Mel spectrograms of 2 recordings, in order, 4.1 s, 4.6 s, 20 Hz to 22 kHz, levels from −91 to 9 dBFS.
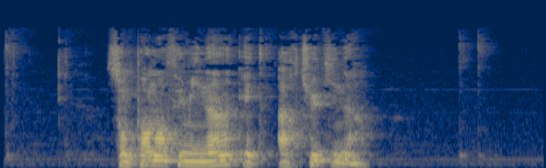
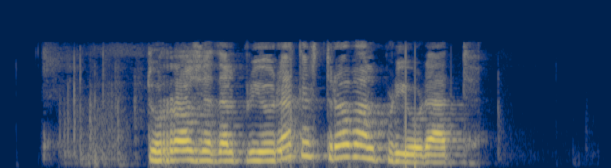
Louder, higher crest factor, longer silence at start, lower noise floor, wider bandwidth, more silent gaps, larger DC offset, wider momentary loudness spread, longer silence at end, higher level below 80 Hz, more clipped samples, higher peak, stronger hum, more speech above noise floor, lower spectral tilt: second, -19 LUFS vs -12 LUFS; first, 18 dB vs 12 dB; second, 0.8 s vs 1.1 s; second, -61 dBFS vs -76 dBFS; first, 10.5 kHz vs 8.2 kHz; neither; neither; first, 10 LU vs 4 LU; first, 1.35 s vs 1 s; first, -46 dBFS vs -52 dBFS; neither; about the same, -2 dBFS vs -2 dBFS; neither; second, 44 dB vs 65 dB; about the same, -5.5 dB/octave vs -6 dB/octave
